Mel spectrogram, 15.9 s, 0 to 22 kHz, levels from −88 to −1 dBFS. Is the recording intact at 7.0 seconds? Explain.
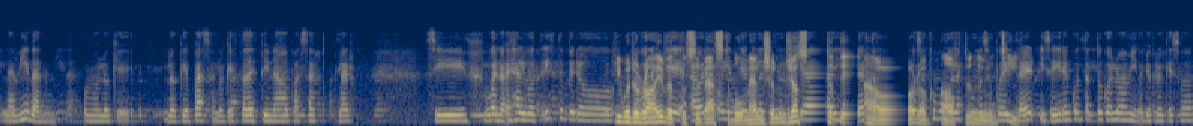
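No. At 7.0 seconds, as throughout the clip, there is echo with no canceller: the far end's loudspeaker feeds its microphone and nothing removes it, so the speech returns about half a second later, about 18 dB down, as a thin shadow within the 8 kHz call band.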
